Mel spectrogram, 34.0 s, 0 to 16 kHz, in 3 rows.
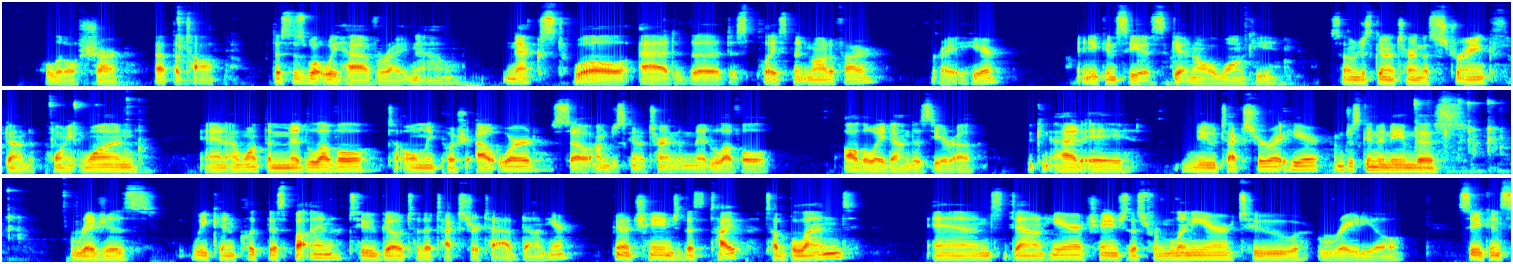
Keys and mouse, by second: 0.2-1.3 drag, 1.4 Tab, 2.0 alt+z, 2.0-3.4 middle drag, 4.9-7.0 drag, 8.6 middle click, 9.4 shift+middle click, 11.2-12.5 drag, 13.9-17.5 drag, 19.9 click, 21.0-23.9 drag, 25.1 click, 28.0-30.5 drag, 31.3-32.7 drag.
